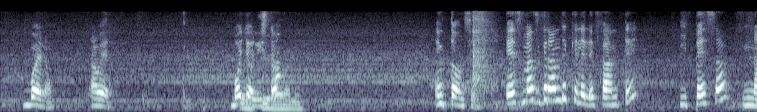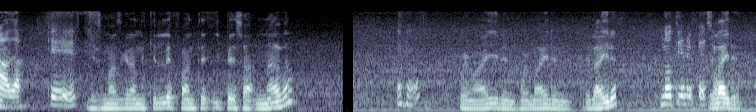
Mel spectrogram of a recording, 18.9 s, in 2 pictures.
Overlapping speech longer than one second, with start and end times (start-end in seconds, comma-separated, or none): none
